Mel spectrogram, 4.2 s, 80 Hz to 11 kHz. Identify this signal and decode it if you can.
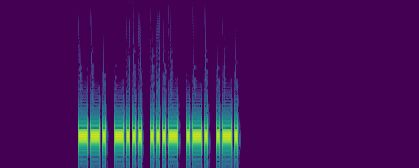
Morse code, heard as a keyed tone, about 43 wpm, 700 Hz. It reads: GBVRR
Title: Code Groups - 5 Letters - 40wpm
